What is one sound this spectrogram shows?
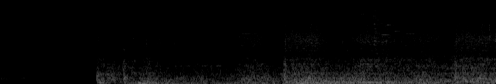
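A fireball spell whooshes and explodes with a loud roar.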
